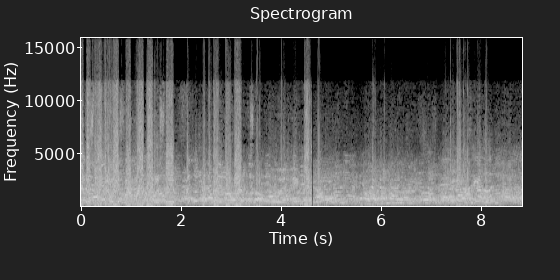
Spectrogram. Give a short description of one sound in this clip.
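A crowd chatters loudly in the background.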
